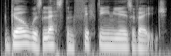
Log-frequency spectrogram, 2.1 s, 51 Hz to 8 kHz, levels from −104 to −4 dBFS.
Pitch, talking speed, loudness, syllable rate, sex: 130 Hz, 250 wpm, -20 LUFS, 5.5 syllables/s, male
